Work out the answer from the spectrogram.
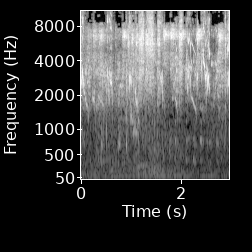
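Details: Budgies, pet parakeets, during mate feeding, giving a continuous stream of harsh squawks and thin chirps, busy and overlapping, with brief high whistled notes mixed in.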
